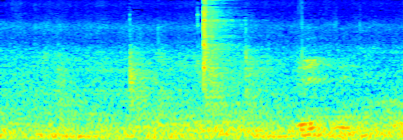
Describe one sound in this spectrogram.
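A metal latch clicks against a window grille.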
